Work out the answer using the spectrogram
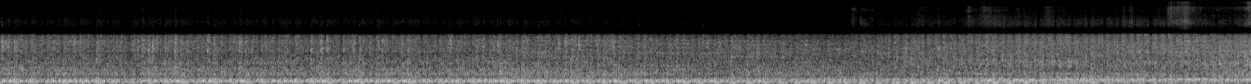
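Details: Dart engine running with a loose, uneven knock riding over the low rumble; something knocking inside, cause not yet pinned down.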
